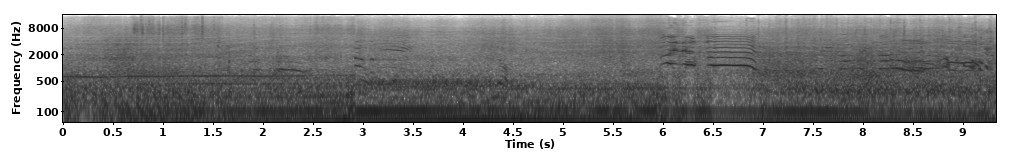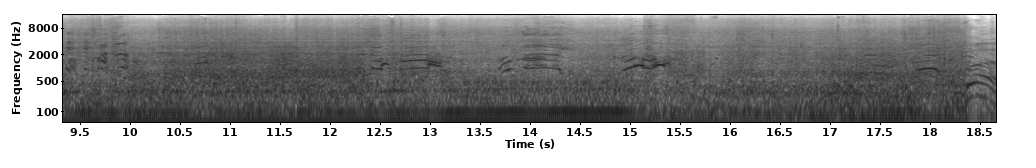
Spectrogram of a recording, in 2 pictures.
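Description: Engine of the vehicle towing the mat running with a steady low hum, wind rushing over the microphone, and children shouting and shrieking several times while they are dragged along; the engine eases off about fifteen seconds in.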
